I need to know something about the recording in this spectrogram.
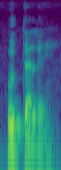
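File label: "utale", wow, San Lucas Quiaviní Zapotec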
